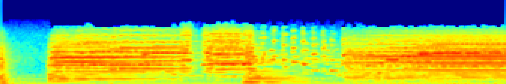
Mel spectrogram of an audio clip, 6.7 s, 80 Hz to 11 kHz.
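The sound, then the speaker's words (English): A loud train horn blares in long, sustained chords, briefly breaking off and returning with a wavering, pulsing stretch before holding steady again. Dominant, with no voices. “He's on his way to the railroad station to get the 6 o'clock train for Albany.”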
